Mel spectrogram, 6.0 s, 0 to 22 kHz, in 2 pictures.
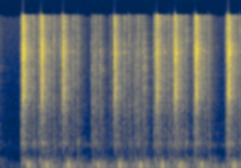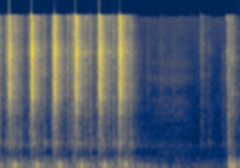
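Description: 1956 Smith-Corona Silent-Super manual typewriter being typed on at a quick pace, about five keystrokes a second, each typebar striking the platen with a sharp clack. The typing stops for about a second near the end, then starts again.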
